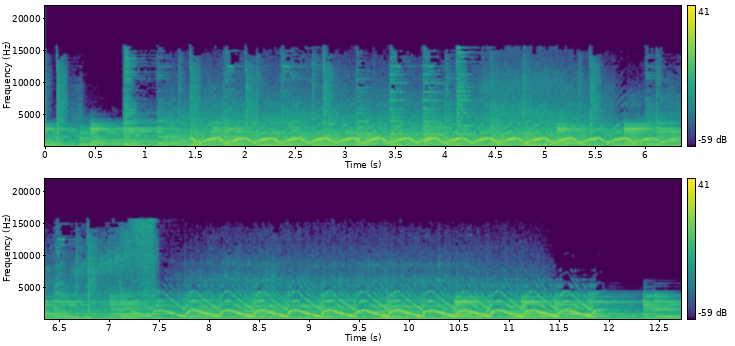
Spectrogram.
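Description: Cartoon fire truck siren sound effect: a fast yelp, its pitch sweeping up and down about four times a second, over cheerful background music with a steady beat. It sounds for about five seconds, breaks off briefly, then starts again for about four more.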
